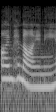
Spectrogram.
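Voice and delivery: breezy, light and airy voice. Contrasting a character's voice with Hermione's: airy Hermione voice. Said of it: "Hermione is very airy".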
